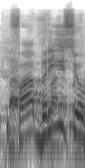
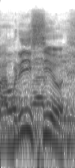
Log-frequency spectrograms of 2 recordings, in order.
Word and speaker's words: Fabricio: Fabricio, bro. Fabricio.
